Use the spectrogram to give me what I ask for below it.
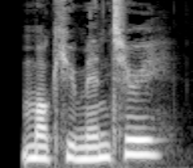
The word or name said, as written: mockumentary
